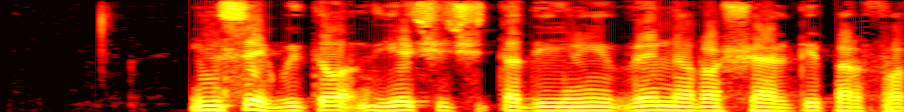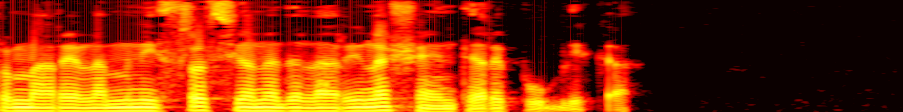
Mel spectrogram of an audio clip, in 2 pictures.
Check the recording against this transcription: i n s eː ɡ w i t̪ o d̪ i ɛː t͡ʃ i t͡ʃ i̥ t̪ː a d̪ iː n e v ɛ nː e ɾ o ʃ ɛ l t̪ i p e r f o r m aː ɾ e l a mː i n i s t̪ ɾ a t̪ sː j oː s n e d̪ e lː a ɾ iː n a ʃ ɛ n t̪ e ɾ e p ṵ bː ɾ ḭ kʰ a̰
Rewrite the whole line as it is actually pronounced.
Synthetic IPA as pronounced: i n s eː ɡ w i t̪ o d̪ j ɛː t͡ʃ i t͡ʃ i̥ t̪ː a d̪ iː n i v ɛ nː e ɾ o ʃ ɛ l t̪ i p e r f o r m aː ɾ e l a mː i n i s t̪ ɾ a t̪ sː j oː n e d̪ e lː a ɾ i n a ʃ ɛ n t̪ e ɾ e p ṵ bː l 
